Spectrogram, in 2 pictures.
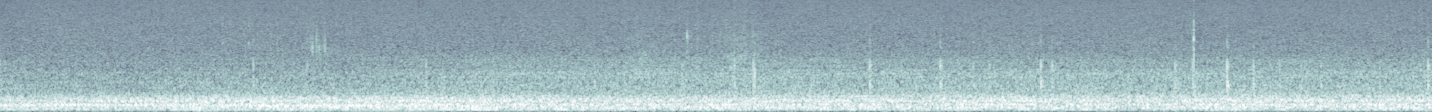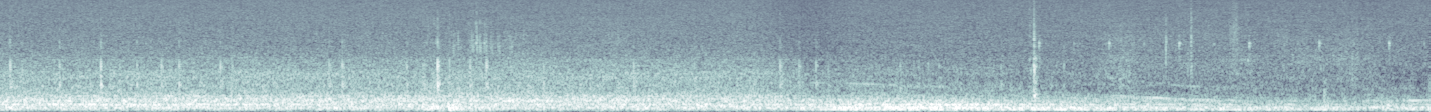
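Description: A car's engine hums steadily from inside as it drives along a road.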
